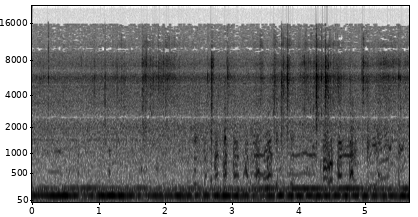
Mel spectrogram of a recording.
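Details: Chickens working at a hanging cabbage ball in their run; a run of quick soft clucks and short clicky notes in the second half, set against a heavy steady low hum.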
